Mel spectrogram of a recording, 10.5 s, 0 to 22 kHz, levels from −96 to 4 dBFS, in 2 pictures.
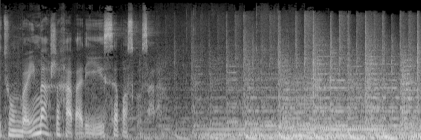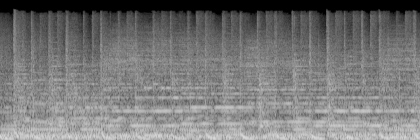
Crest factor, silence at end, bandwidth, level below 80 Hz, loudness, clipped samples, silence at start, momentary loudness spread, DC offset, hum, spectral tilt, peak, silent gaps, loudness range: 16 dB; 0 s; 18 kHz; -24 dBFS; -18 LUFS; under 0.1%; 0 s; 6 LU; under 0.1%; none; -5 dB/octave; -2 dBFS; none; 4 LU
